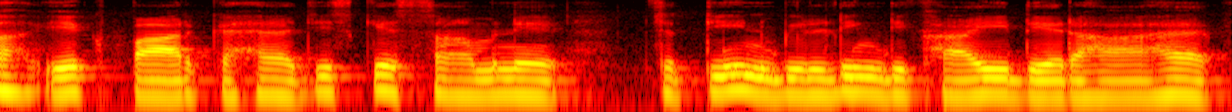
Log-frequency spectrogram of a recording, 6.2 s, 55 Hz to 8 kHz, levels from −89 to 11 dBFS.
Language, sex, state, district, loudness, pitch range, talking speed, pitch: Hindi, male, Bihar, Begusarai, -20 LUFS, 115-135 Hz, 115 wpm, 125 Hz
